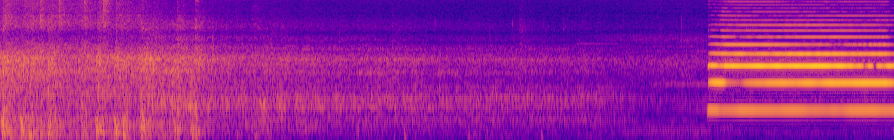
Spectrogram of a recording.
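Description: EMU local train's wheels clattering over the rails as it pulls out, fading away over a few seconds. About seven seconds in, an arriving ICF-built EMU sounds its horn: one steady note lasting about two seconds.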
